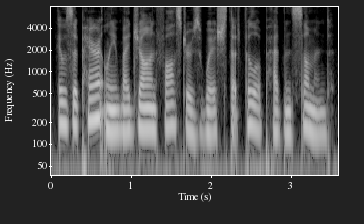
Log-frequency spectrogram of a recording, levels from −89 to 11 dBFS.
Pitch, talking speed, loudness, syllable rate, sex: 160 Hz, 200 wpm, -17 LUFS, 5.6 syllables/s, female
